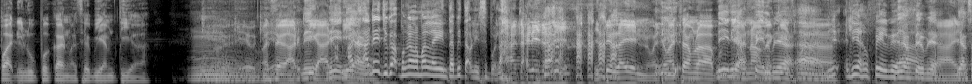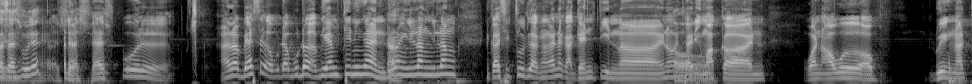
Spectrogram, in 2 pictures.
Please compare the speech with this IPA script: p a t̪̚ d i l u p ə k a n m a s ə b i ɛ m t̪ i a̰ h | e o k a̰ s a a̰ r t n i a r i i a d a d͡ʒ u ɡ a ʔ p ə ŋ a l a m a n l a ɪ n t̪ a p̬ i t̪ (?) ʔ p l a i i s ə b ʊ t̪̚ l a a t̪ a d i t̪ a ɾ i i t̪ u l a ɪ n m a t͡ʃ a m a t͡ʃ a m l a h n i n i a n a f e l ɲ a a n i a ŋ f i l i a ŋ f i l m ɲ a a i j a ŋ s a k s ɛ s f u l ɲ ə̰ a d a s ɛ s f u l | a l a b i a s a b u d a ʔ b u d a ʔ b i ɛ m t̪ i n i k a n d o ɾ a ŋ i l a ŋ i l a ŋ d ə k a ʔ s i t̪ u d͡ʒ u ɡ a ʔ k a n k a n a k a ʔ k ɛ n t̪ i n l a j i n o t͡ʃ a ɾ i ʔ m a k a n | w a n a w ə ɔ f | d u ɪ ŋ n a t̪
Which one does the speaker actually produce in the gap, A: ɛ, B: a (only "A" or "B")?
B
